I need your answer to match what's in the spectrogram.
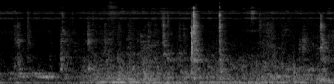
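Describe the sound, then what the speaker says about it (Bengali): Pigeons in a loft, among them Malbai pigeons kept with their young, coo softly and continuously, with a few louder wing flutters and scuffles nearby. "এটা হচ্ছে মালবাই পায়রা।"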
